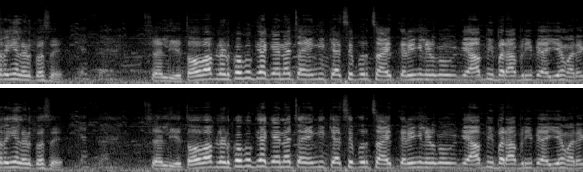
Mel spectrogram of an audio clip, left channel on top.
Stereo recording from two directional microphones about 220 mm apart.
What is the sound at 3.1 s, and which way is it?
Speech, 60° left (ahead or behind).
